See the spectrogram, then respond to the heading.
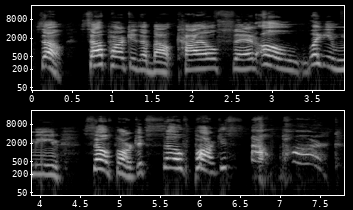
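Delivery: lively, pumped-up, loud and rising. Trying the show description again, this time with more energy. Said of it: "let's try a little bit more energy".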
